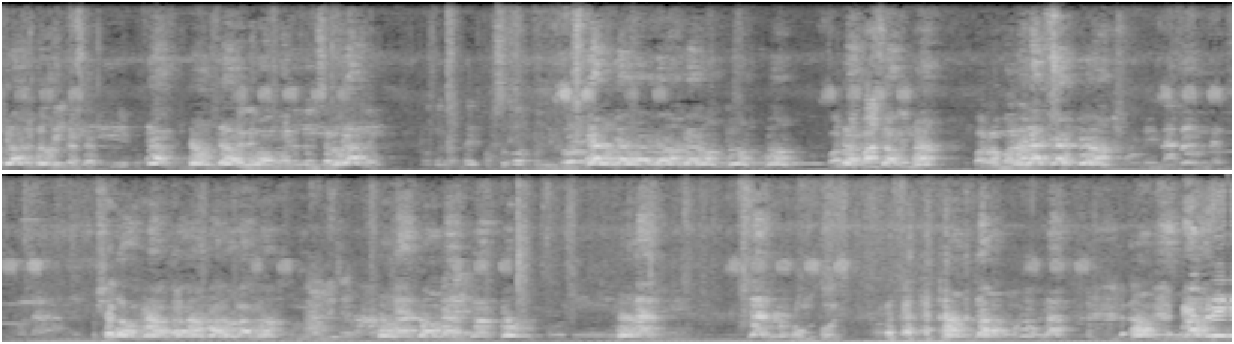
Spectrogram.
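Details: At a stud session with first-time Siberian Husky dam and sire, choppy, wavering whines and yips repeat rapidly over a steady low musical hum.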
